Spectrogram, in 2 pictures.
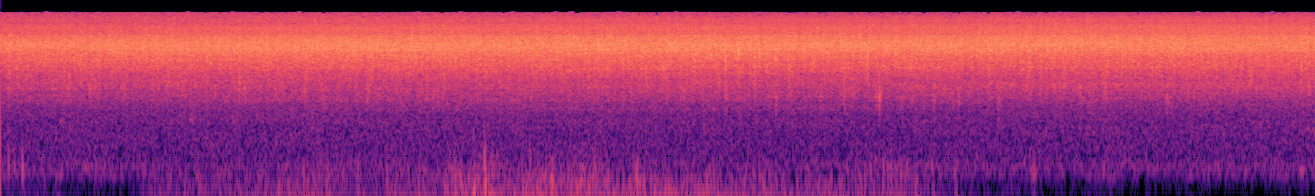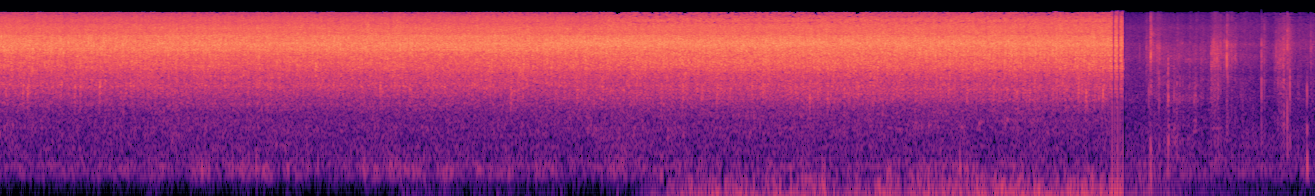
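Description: Water of the Duwili Ella waterfall pouring and spraying past a rock overhang: a loud, steady hiss of falling water and drops striking rock. A low rumble comes and goes beneath it, dropping away in the middle.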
